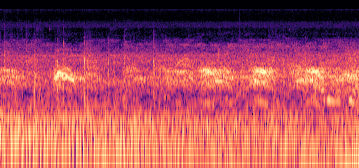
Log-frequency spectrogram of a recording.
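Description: Birds calling: short, arching calls, one about a second in and then several more about a second apart in the second half.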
